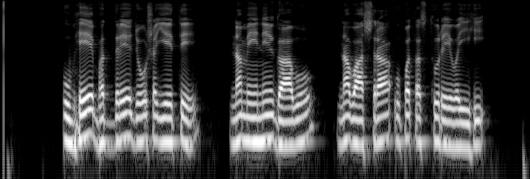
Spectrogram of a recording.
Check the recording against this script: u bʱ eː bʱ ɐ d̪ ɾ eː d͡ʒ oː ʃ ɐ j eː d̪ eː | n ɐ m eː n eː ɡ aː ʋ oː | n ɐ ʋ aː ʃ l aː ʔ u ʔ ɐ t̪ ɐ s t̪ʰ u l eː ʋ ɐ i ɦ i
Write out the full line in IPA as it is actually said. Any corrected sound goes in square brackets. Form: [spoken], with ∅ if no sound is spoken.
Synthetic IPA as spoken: u bʱ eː bʱ ɐ d̪ ɾ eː d͡ʒ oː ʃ ɐ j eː [t̪] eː | n ɐ m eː n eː ɡ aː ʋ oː | n ɐ ʋ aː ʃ [ɾ] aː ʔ u [p] ɐ t̪ ɐ s t̪ʰ u [ɾ] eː ʋ ɐ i ɦ i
